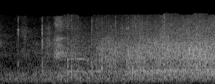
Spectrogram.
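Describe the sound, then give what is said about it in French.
A large audience at a mayors' association gathering applauds its president, a dense patter of clapping that starts moderately and swells into steady, louder applause. “Voilà le président de l'Association des maires de France, le LR François Baroin, très applaudi.”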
